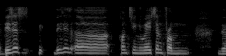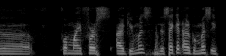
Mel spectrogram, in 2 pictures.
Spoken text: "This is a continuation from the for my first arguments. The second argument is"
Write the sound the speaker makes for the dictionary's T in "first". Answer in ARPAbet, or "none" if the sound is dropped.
T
